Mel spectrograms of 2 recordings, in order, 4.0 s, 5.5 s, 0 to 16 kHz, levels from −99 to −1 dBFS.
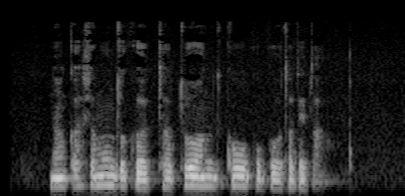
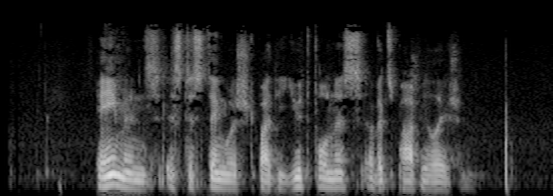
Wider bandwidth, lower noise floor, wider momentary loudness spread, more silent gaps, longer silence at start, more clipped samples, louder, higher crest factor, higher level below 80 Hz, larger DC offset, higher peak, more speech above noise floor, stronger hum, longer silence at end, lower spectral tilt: about the same, 11 kHz vs 10 kHz; first, -75 dBFS vs -65 dBFS; second, 8 LU vs 20 LU; neither; second, 0.5 s vs 0.95 s; neither; second, -32 LUFS vs -28 LUFS; about the same, 18 dB vs 20 dB; second, -80 dBFS vs -70 dBFS; neither; second, -14 dBFS vs -10 dBFS; first, 44 dB vs 37 dB; neither; about the same, 0.85 s vs 0.95 s; first, -8 dB/octave vs -5 dB/octave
